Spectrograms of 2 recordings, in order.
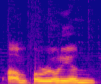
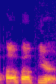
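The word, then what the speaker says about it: Pompompurin: Like, Pomperunian without the beret.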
